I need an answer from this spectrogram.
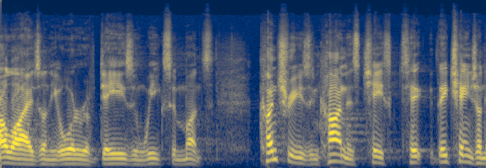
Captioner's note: none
